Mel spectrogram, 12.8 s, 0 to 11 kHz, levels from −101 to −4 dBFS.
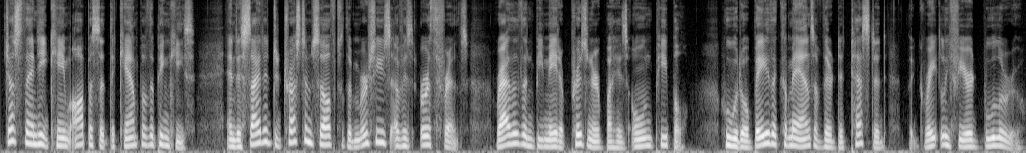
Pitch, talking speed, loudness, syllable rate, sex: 165 Hz, 205 wpm, -18 LUFS, 5.8 syllables/s, female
